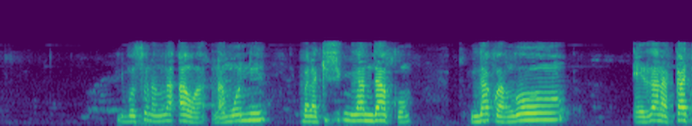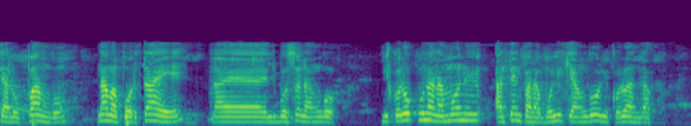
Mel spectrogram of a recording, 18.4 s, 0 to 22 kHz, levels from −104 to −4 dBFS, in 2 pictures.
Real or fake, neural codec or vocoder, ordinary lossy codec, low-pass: real; none; AAC, 24 kbps; 5.4 kHz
